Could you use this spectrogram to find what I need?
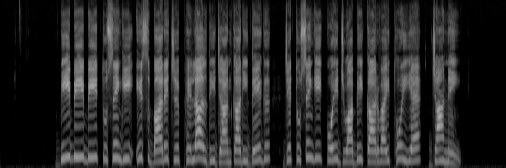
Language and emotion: Dogri, neutral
